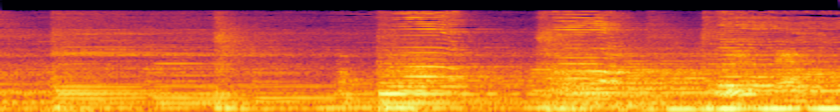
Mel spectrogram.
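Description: Live instrumental passage: an acoustic guitar playing a melodic solo over a sustained orchestral string section, recorded from far back in the audience.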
